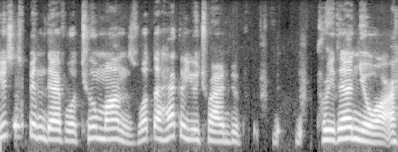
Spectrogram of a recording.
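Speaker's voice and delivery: usual speaking voice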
